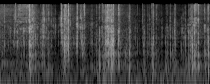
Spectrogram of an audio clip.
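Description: Plastic wrapper of a trading-card pack being torn open and crinkled: a dense run of crackles.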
